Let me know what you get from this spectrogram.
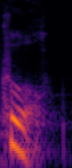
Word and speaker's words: kuwl: Actually, it's pronounced in the Hebrew cool. It's spelled K-U-W-L. Pronounced cool.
